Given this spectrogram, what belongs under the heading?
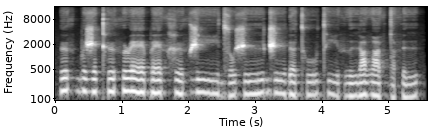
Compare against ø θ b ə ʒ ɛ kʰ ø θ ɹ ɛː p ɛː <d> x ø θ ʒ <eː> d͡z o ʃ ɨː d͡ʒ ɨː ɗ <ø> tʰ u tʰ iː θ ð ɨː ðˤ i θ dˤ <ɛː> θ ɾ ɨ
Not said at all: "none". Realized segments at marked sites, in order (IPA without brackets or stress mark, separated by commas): θ, iː, ə, ɛ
